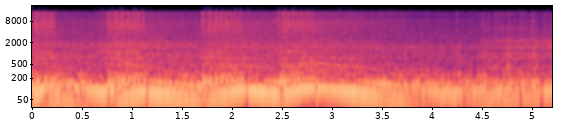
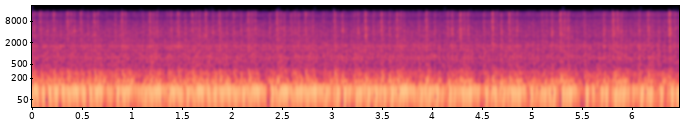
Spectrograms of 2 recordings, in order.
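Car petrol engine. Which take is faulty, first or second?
second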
